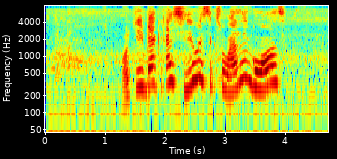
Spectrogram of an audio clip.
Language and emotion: Russian, positive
